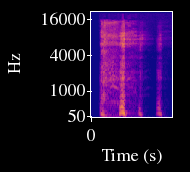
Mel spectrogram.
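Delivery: a sudden high laugh; high squeal of laughter. Real, not acted. After his witch story.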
